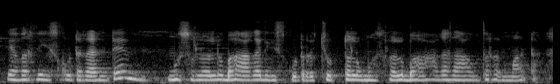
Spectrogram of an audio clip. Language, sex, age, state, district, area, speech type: Telugu, female, 18-30, Telangana, Hyderabad, urban, spontaneous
